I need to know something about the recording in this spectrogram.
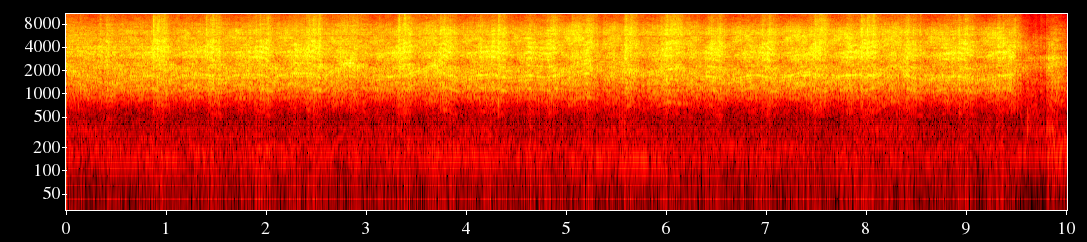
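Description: Cheap hand-crank USB dynamo being cranked steadily, its plastic gears whirring and grinding with a fast, even pulse. It is loaded by a basic cell phone that it cannot generate enough power to charge.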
